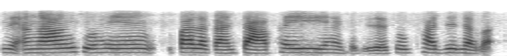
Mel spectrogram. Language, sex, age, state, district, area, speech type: Manipuri, female, 18-30, Manipur, Kakching, rural, conversation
